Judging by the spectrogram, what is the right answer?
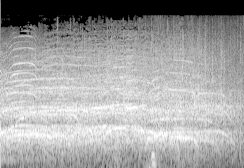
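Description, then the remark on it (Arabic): An audience of many voices shouts and cheers together in a "shouting party", a sustained, raucous roar of overlapping high yells, holding steady for several seconds before starting to fade at the end. “بإمكاننا الآن إقامة حفلة صياح.”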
